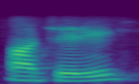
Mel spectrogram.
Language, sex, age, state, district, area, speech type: Tamil, male, 18-30, Tamil Nadu, Nagapattinam, rural, conversation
